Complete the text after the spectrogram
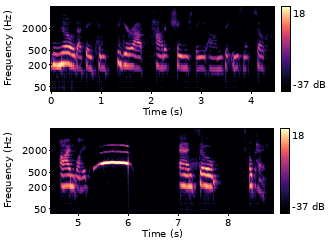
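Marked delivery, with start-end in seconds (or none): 5.2-6.1 long, high, loud woo; celebratory whoop. Retold or imitated. Seller relieved the lawyers are buying, whooping. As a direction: whoop at the top of your voice. Her cheer at the good news.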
